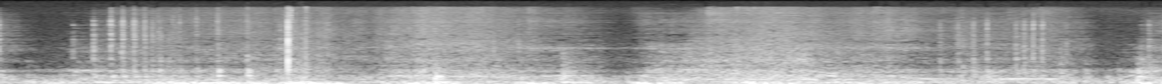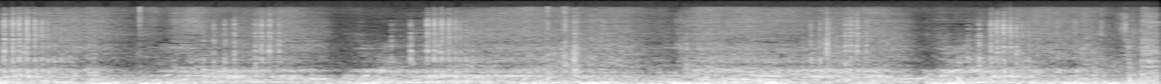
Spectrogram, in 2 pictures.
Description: Happens when turning the steering wheel.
